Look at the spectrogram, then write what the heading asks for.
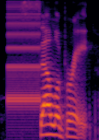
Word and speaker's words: celebrate: Celebrate. First syllable. Celebrate. Not celebrate or celebrate.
